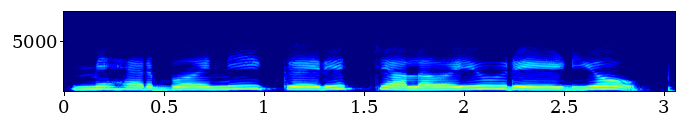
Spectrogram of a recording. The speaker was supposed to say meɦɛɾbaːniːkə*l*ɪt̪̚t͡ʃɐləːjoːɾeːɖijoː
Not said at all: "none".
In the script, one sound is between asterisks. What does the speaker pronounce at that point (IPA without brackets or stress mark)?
ɾ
